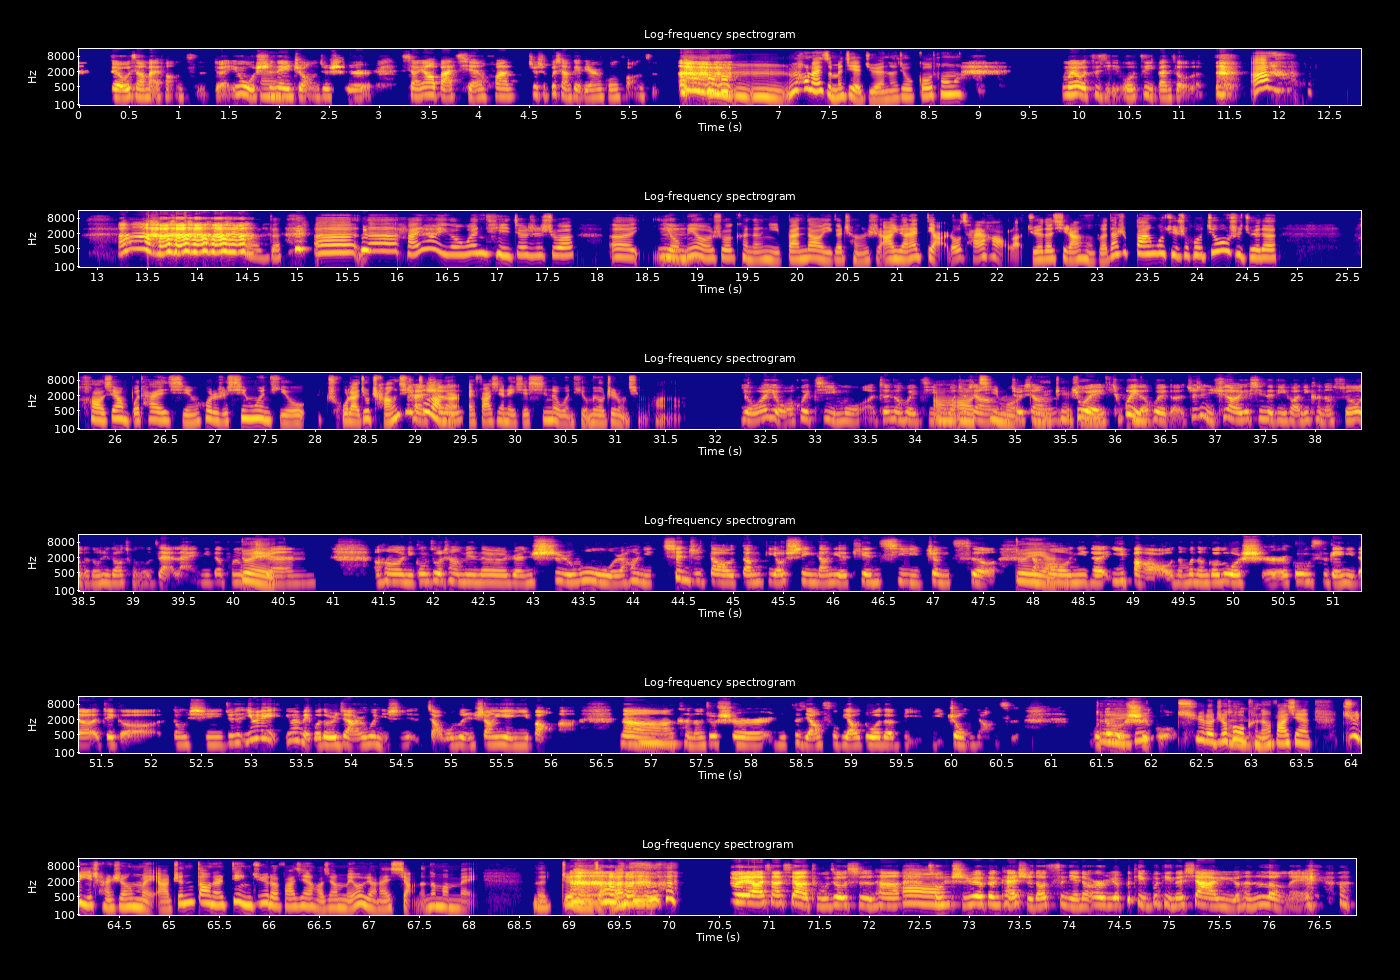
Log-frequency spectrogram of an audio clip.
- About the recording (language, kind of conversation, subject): Chinese, podcast, 你是如何决定要不要换个城市生活的？
- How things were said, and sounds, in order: "花" said as "欢"; laugh; chuckle; laugh; laughing while speaking: "啊"; laugh; laughing while speaking: "题"; laugh; laughing while speaking: "呢？"; laugh; laugh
